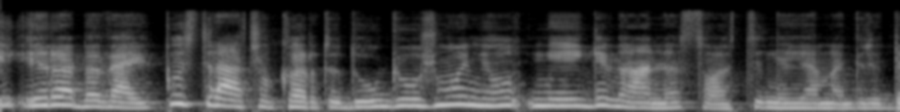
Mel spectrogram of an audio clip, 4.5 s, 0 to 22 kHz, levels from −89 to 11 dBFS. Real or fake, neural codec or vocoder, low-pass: fake; codec, 32 kHz, 1.9 kbps, SNAC; 14.4 kHz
